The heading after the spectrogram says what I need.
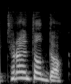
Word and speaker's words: Trento DOC: sparkling wine of which you should partake is trento do that's how they say it they say trto do it's trto doc split out into its own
